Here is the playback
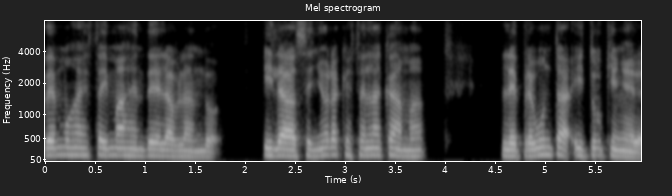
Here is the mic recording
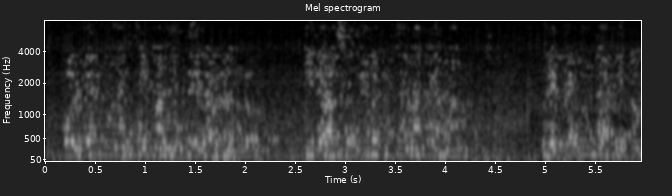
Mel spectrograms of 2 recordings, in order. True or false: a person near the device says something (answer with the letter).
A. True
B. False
B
